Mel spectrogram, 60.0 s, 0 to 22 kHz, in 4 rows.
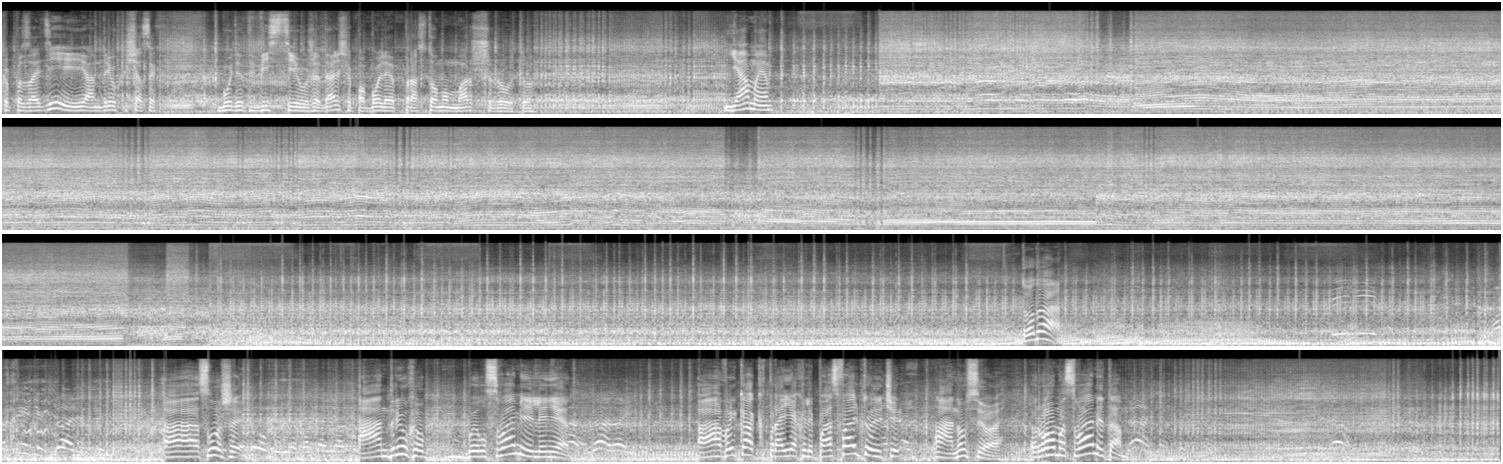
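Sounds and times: off-road motorcycle engine revving: 0:00.0 - 0:59.9
other motorcycles running: 0:00.0 - 0:59.9.

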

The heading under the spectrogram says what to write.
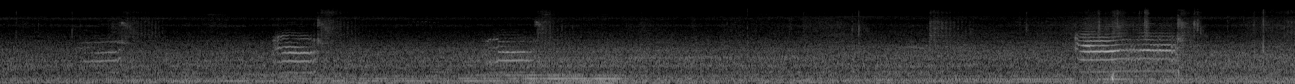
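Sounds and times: cat meowing: 0:00.8 - 0:01.4, 0:02.7 - 0:03.2, 0:04.8 - 0:05.6, 0:10.7 - 0:12.0.

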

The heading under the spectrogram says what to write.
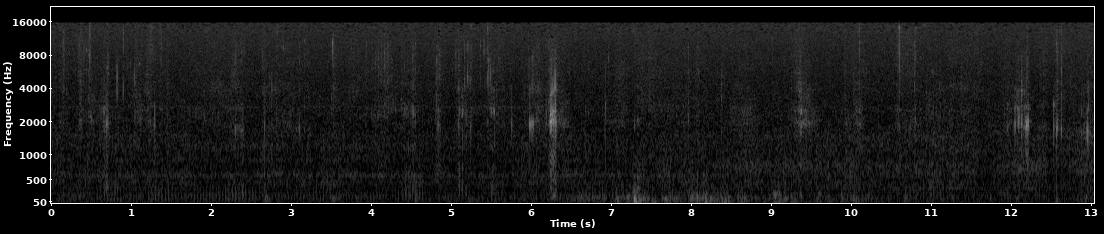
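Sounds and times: cat purring: 0:00.0 - 0:13.0.

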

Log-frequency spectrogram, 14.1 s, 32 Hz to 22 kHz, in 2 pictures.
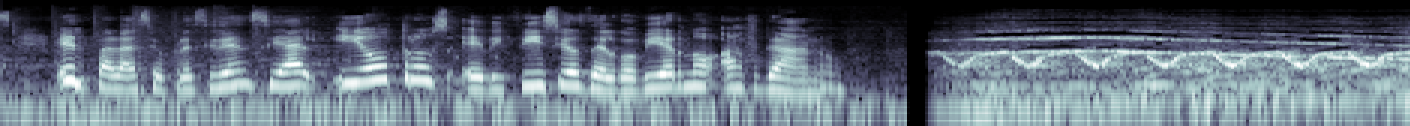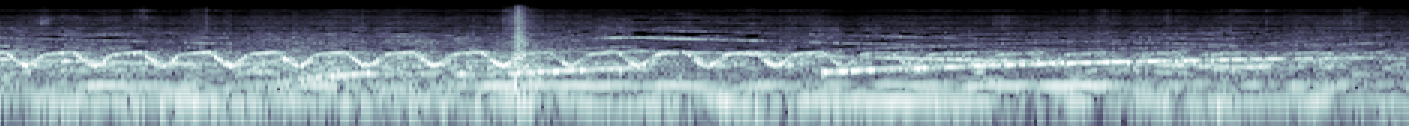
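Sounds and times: siren yelping: 0:04.6 - 0:14.0
sirens wailing: 0:04.6 - 0:14.0.

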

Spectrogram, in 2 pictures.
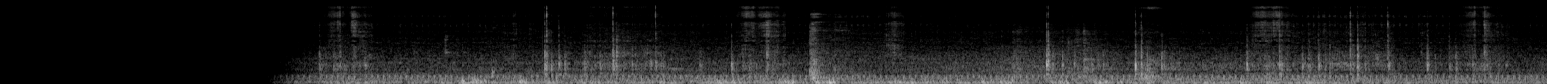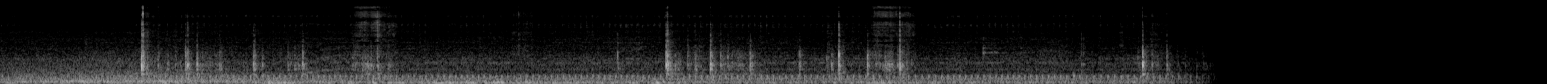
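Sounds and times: low background rumble: 0:02.8 - 0:27.6
hockey stick and puck clacking: 0:05.4 - 0:09.1, 0:10.3 - 0:15.2, 0:16.8 - 0:19.6, 0:21.6 - 0:24.7, 0:26.3 - 0:27.6.

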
